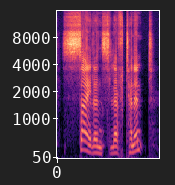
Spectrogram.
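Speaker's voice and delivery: loud, high, furious command. A narrator's reading. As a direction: cut him off in fury. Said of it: "wild with fury now".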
